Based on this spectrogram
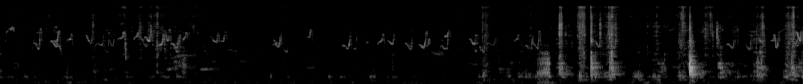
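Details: Pair of young dakhni teetar francolin chicks giving many short, high, downslurred peeping chirps in quick irregular bursts, later joined by sharp clattering knocks and rustling.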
